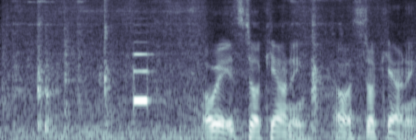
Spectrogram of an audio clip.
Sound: machine beeps

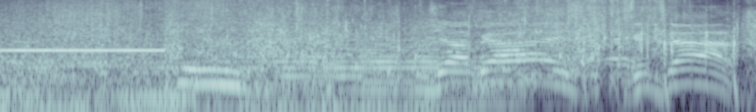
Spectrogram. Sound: water splashing; both gasping; all clapping

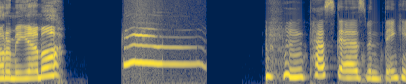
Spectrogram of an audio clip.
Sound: meow

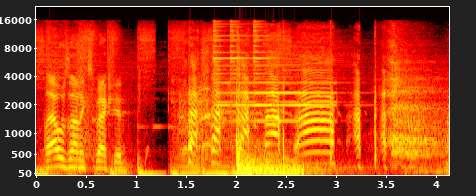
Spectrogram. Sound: laughter

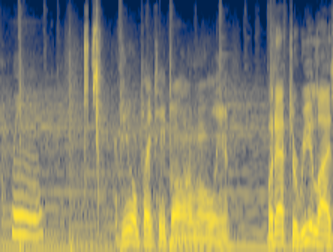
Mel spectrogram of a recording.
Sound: kisses

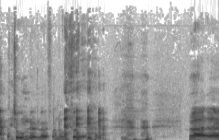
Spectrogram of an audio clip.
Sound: laughing

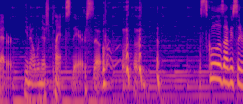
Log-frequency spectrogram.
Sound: giggle

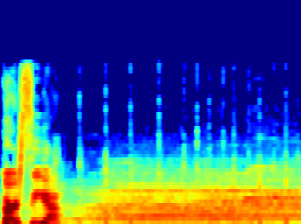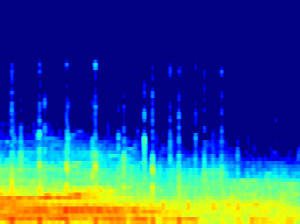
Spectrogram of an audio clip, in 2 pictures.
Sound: audience and graduates cheering

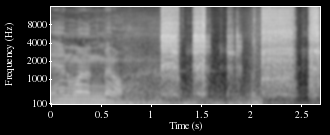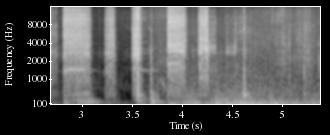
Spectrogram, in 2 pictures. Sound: drill whirling

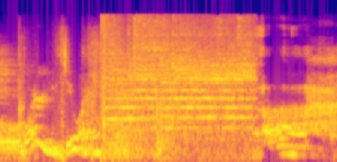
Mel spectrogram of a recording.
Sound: metal clanking sound effect

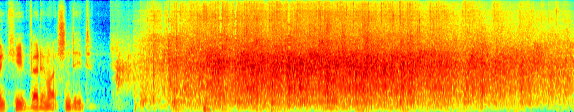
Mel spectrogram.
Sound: audience applauding

